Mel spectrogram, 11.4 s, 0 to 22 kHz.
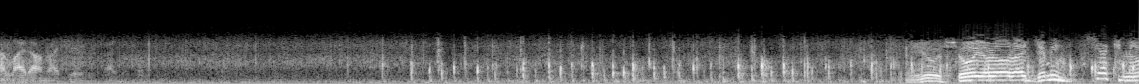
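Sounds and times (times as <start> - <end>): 
speech: 0.0 - 1.4, 9.2 - 11.3
horse hooves clip-clopping: 3.8 - 11.3.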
